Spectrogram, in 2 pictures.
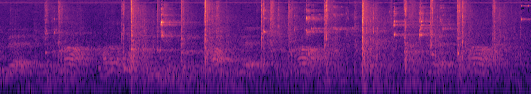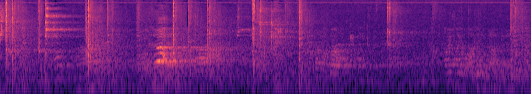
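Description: Badminton rackets striking shuttlecocks in a fast coaching drill: sharp, irregular hits about once a second, with the loudest about fourteen seconds in, echoing in a large gym hall. Voices are heard between the hits.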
